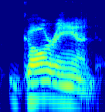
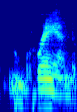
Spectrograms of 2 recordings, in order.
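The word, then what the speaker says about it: Garand: It's more like Gar and okay. I thought that's what I said. Grand, but You said grand. It's a hard R, Corny. emphasis on the wrong syllable.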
